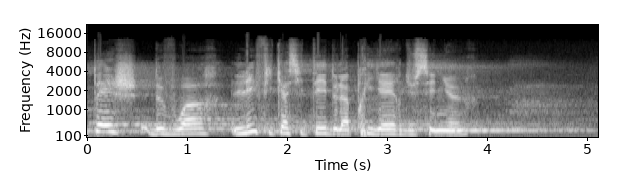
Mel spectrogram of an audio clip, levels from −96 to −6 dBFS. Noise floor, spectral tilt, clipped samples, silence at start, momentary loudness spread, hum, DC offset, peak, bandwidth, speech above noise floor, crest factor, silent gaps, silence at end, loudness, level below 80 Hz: -36 dBFS; -5 dB/octave; under 0.1%; 0 s; 14 LU; none; under 0.1%; -2 dBFS; 12 kHz; 21 dB; 12 dB; none; 0.05 s; -15 LUFS; -52 dBFS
